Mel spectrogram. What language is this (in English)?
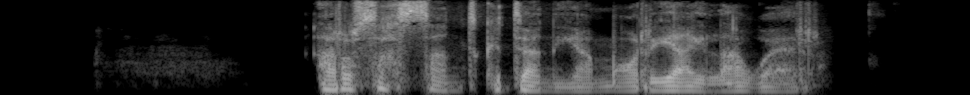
Welsh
